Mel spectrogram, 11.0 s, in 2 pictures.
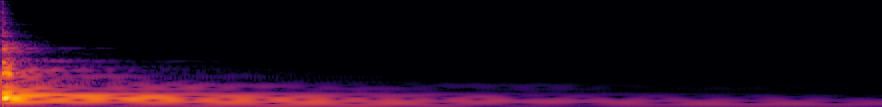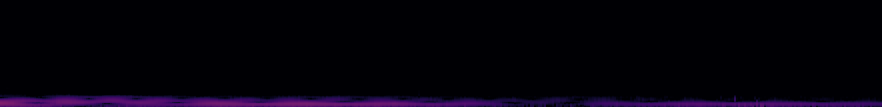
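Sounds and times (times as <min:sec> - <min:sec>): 
domra plucked strings: 0:00.0 - 0:03.7.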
